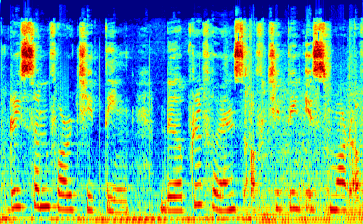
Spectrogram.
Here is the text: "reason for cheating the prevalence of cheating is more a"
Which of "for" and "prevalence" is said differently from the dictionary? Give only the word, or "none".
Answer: prevalence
